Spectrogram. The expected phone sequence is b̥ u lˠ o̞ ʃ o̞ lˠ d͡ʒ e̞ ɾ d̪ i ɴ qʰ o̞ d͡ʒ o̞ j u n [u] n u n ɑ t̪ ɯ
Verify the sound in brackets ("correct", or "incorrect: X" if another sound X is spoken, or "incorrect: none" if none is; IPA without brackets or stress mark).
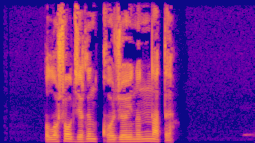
correct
